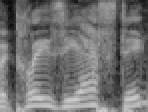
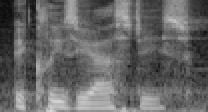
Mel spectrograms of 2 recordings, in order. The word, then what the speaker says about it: Ecclesiastes: you just didn't listen I've never heard of ecclesiastics no I've never heard of is that an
